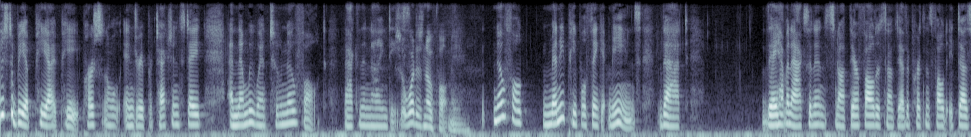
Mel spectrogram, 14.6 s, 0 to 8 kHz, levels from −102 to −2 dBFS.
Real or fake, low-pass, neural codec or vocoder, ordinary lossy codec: real; 7.2 kHz; none; Opus, 64 kbps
